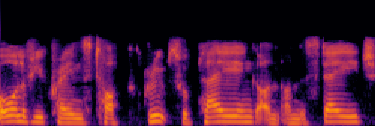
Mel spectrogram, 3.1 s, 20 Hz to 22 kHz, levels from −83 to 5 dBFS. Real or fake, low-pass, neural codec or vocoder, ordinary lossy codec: real; 7.2 kHz; none; MP3, 48 kbps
